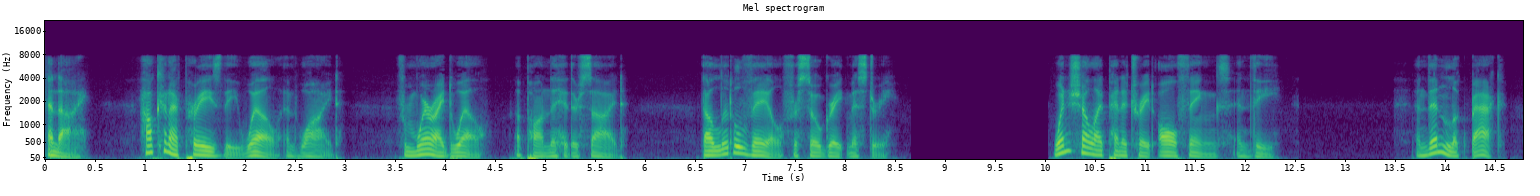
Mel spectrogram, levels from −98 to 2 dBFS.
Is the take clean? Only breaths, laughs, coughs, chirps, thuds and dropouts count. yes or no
yes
